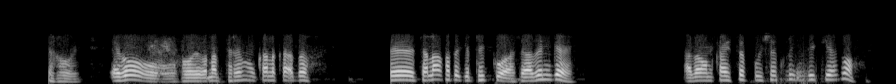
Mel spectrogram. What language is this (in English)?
Santali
